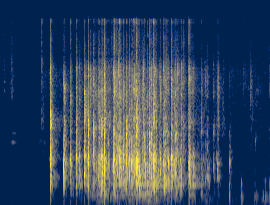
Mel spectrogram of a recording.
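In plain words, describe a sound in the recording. A crowd claps and cheers outdoors.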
